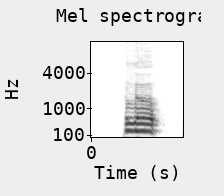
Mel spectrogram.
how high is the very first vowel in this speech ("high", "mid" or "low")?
low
